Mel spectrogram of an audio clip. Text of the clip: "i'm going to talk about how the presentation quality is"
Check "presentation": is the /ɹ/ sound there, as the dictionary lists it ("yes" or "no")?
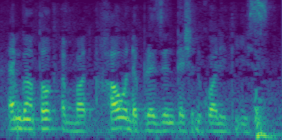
yes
